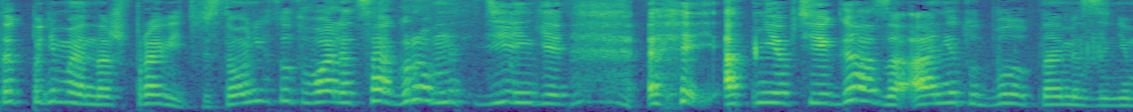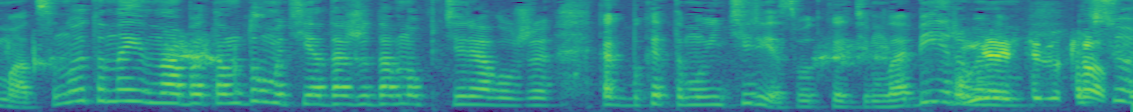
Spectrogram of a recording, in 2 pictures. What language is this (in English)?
Russian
